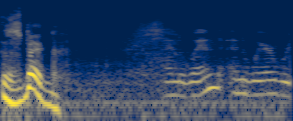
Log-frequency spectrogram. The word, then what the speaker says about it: Zbig: zed with big following the Zed and it's pronounced Z big rather than Z big like many people say it in English it's Z big and when and where were you born and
